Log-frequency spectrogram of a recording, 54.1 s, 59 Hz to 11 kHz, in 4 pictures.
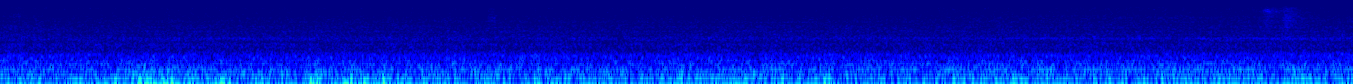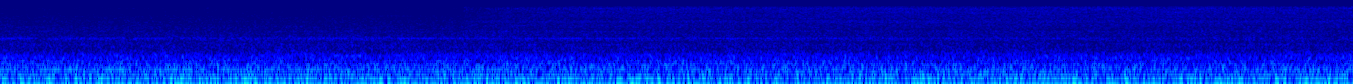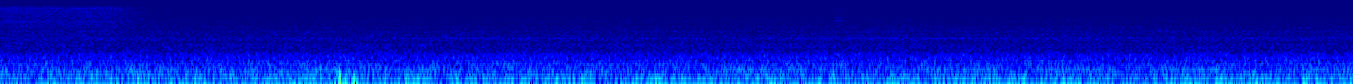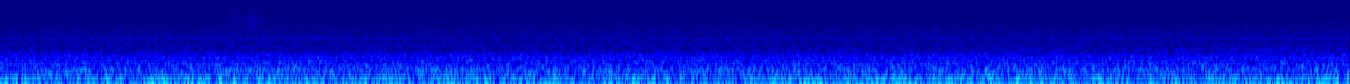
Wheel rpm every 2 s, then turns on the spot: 0, 0, 0, 0, 0, 0, 0, 0, 0, 0, 0, 0, 0, 0, 0, 0, 0, 0, 0, 0, 0, 0, 0, 0, 0, 0, 0.
none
